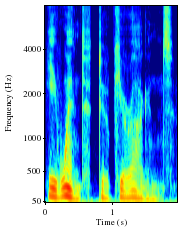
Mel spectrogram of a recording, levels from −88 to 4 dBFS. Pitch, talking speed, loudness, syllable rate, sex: 100 Hz, 120 wpm, -19 LUFS, 3.7 syllables/s, male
